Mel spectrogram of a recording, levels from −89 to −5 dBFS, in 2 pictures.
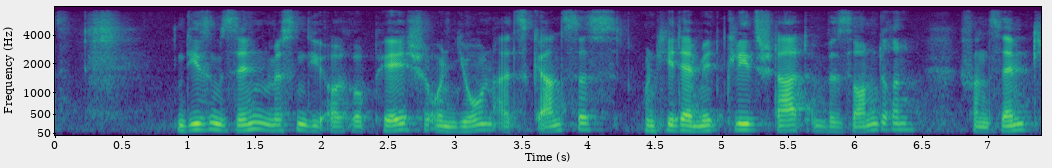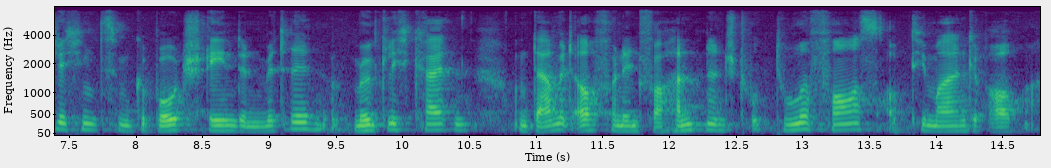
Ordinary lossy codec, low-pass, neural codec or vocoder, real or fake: none; 7.2 kHz; codec, 16 kHz, 4 kbps, X-Codec, HuBERT features, trained on LibriSpeech; fake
